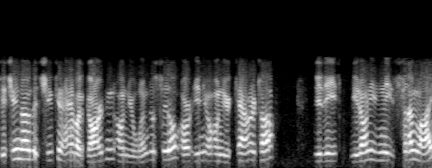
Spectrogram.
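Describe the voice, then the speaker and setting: A man talks fairly quickly at a high pitch with ordinary pitch variation. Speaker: preparedness author. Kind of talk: interview. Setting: radio interview. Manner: animated.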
